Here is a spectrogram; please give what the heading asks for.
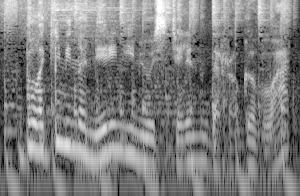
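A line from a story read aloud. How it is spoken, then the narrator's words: Insinuating remark. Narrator (Russian): вкрадчиво заметил Пифон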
